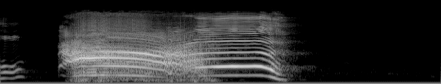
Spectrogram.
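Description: A man's loud, strained wordless groaning yell, held for about two seconds and dropping in pitch as it dies away. It is a mock strain of effort, acting out trying hard not to get angry.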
